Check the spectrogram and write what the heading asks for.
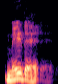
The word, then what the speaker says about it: Mayday: Instead of SOS bar, we have to pronounce Mayday, as in French expression Mayder 3 times.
